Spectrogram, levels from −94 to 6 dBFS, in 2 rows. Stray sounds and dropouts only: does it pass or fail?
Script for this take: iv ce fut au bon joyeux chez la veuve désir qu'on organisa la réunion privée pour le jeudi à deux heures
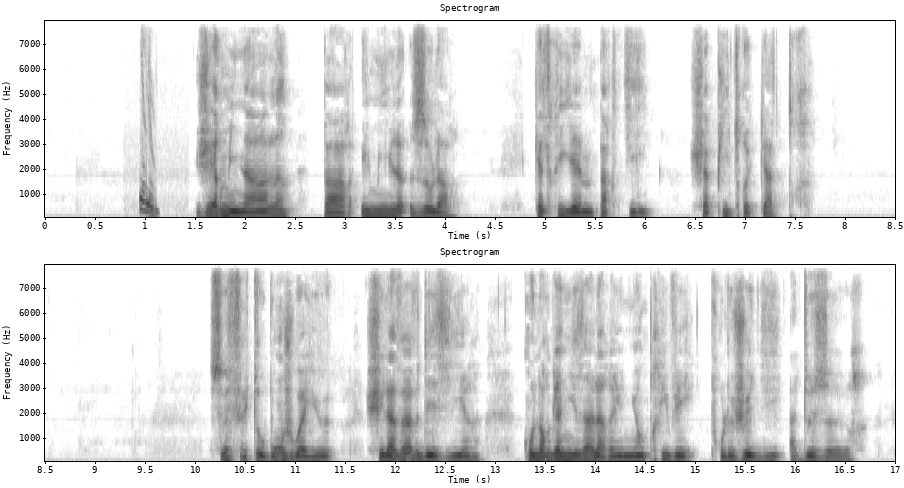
fail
